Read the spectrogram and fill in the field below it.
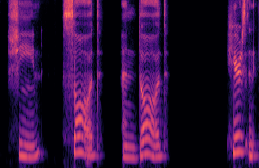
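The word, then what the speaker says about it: شين: This is sheen. The articulation of sheen is the middle of the tongue near the roof of the mouth. Air flows smoothly while pronouncing sheen. In English, similar to sh in ship.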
